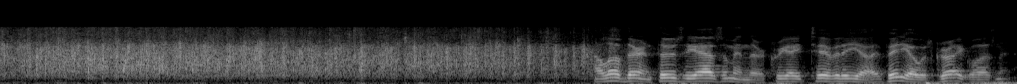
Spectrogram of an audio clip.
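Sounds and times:
large crowd clapping steadily: 0.0s - 6.3s
speech: 6.0s - 10.1s.

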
